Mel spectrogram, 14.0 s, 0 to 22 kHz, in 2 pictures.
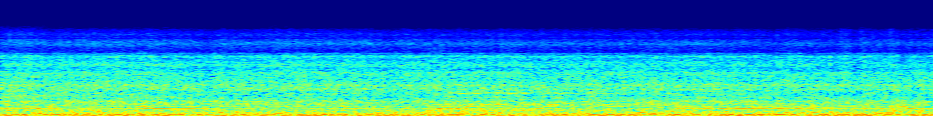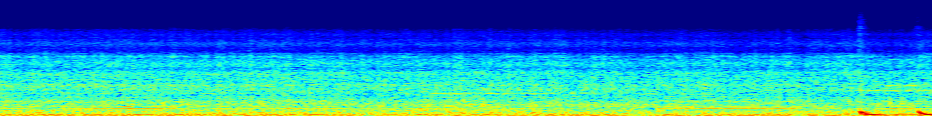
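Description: KTM Duke 390's single-cylinder engine running steadily at a cruise under heavy wind rush on the microphone. There is one short low thump near the end.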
